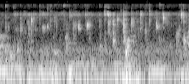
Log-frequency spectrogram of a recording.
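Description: A monkey plays in water spraying from a hose, giving a steady, close splashing and trickling for a couple of seconds with no talk.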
